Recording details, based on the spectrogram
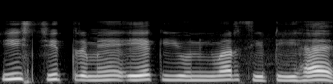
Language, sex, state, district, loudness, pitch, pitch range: Hindi, female, Jharkhand, Garhwa, -16 LUFS, 205 Hz, 195-215 Hz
